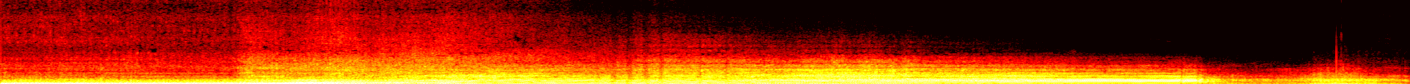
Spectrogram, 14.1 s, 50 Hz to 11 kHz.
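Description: A street car built almost to race spec launches on its first drag-strip pass, its LS V8 engine roaring loud and close as the revs climb steadily through the gears for about twelve seconds, then easing off.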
